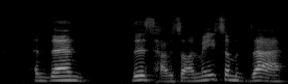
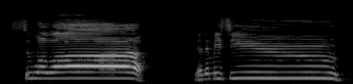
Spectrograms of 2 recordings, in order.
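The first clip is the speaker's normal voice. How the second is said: drawn-out high call of goodbye; slow, high goodbye cry; high farewell call; 7 semitones higher, 7 dB louder, slower than usual. Retold or imitated. Yelling goodbye in screenshot.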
